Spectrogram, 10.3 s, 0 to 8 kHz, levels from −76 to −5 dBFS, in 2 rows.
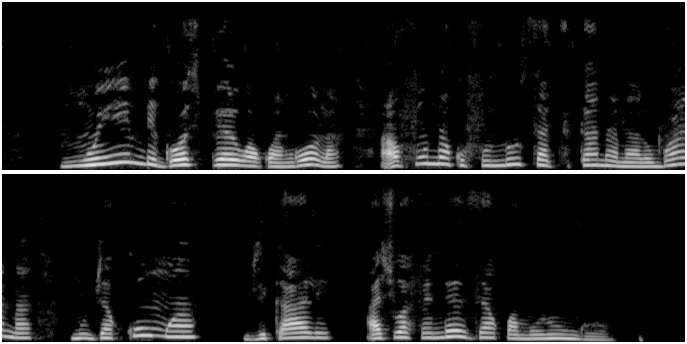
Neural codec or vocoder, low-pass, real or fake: none; 7.2 kHz; real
